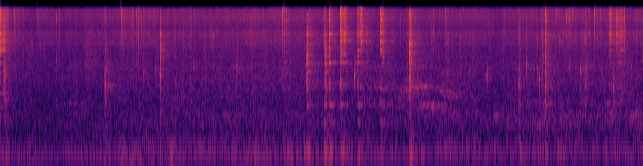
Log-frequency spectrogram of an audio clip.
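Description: Boondi drops sizzling as they deep-fry in hot oil in a wok, with a perforated steel ladle stirring them and clinking and scraping against the pan in irregular, short knocks.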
